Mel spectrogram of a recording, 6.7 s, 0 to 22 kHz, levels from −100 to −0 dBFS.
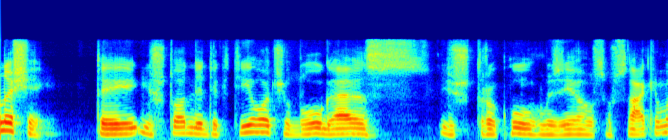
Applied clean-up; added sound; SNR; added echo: neural mask model DeepFilterNet 3.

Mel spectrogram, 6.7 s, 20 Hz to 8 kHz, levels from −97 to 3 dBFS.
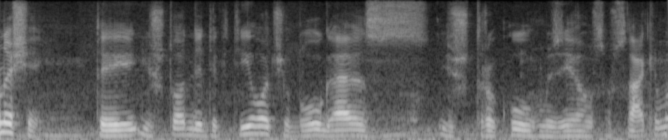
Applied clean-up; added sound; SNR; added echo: none; Train; 12 dB; none.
